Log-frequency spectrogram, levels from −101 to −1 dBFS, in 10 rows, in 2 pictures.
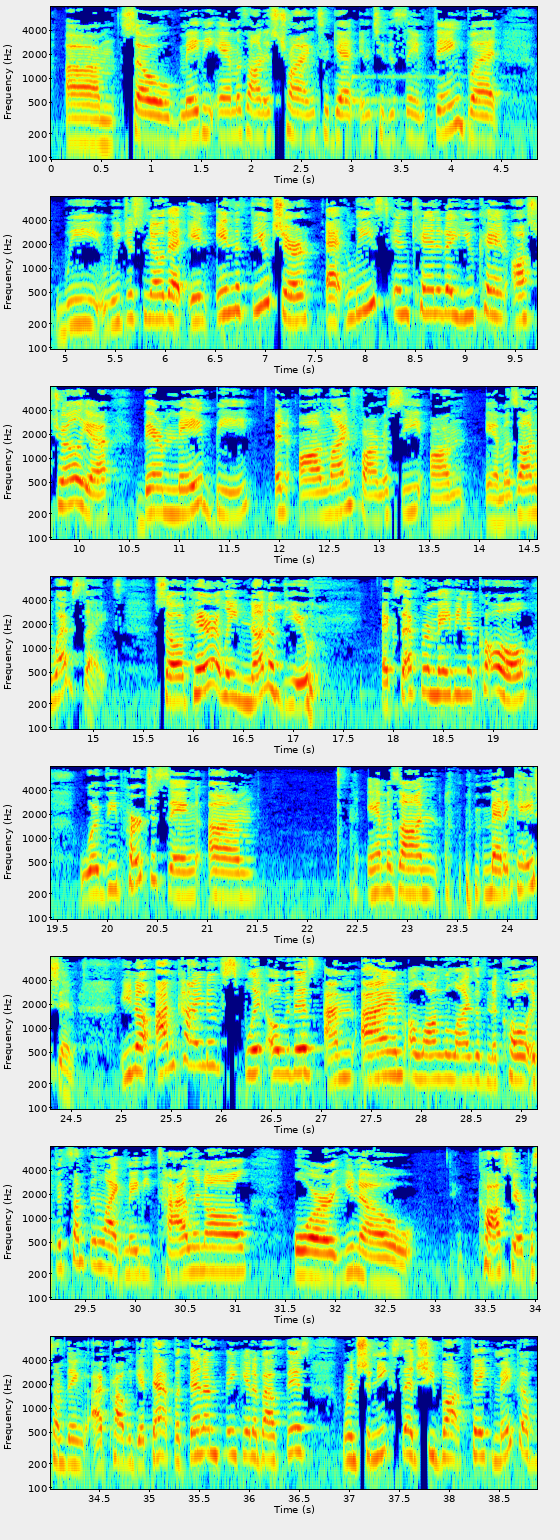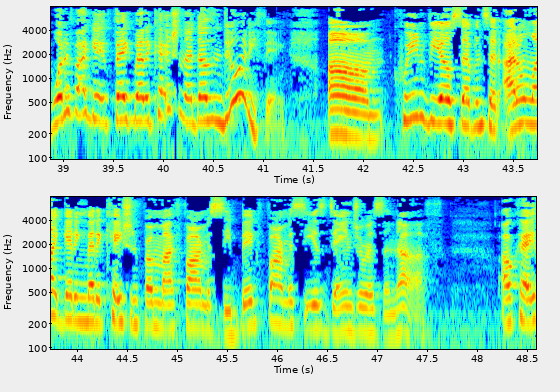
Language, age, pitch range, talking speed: English, 30-49, 185-260 Hz, 155 wpm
